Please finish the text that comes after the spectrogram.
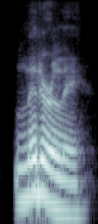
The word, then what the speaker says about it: literally: Oh, the literally. Literally. So the difference that I hear is that when you say it, it's literally. You have 3 syllables. Literally. Yeah. When I say it, it's 4.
